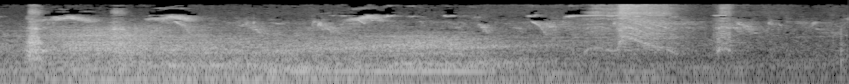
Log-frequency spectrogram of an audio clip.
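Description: Small birds chirping repeatedly over a loud, even rushing noise that holds for about four seconds and then fades, with a steady low hum in the middle of it.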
